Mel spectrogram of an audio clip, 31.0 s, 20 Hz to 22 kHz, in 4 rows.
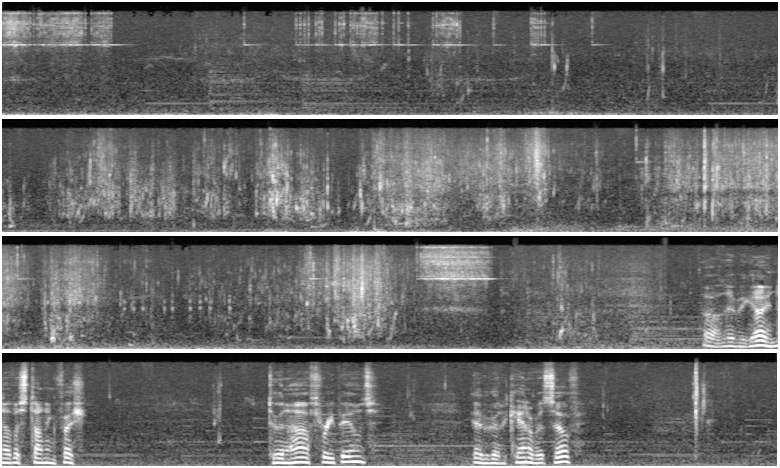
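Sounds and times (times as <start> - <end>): water splashing and sloshing: 5.4 - 22.6, 30.1 - 30.5.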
